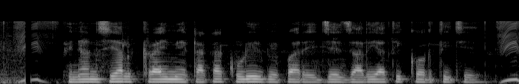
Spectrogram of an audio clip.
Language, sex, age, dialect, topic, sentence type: Bengali, male, 18-24, Western, banking, statement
